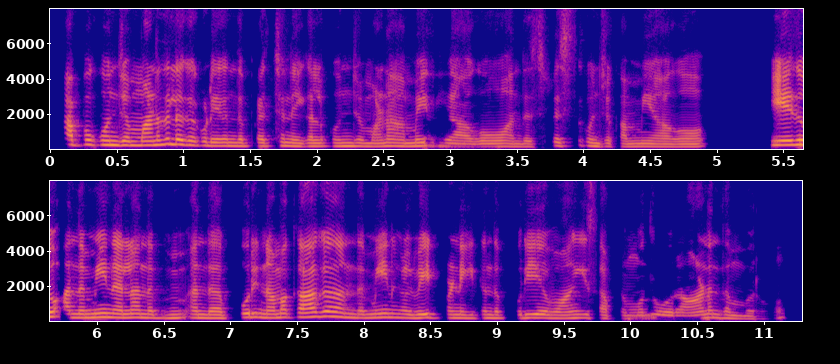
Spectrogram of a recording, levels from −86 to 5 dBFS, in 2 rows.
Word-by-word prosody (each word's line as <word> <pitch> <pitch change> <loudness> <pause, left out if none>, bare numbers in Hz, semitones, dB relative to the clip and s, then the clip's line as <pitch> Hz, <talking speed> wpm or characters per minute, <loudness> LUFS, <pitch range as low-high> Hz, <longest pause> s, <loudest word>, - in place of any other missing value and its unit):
அப்போ 265 0 +1
கொஞ்சம் 235 -2 +3
மனதுல 250 +5 +4
இருக்கக்கூடிய 220 -7 +1
இந்த 190 -1 -1
பிரச்சனைகள் 180 -2 -2
கொஞ்சம் 180 -1 -2
மன 185 +2 -1
அமைதியாகும். 170 -4 -3
அந்த 155 0 -7
ஸ்ட்ரெஸ் 195 +3 -8
கொஞ்சம் 170 -2 -5
கம்மியாகும். 155 -1 -4 0.6
ஏதோ 255 +1 +8
அந்த 210 -1 0
மீனெல்லாம் 215 -1 +4
அந்த 200 -1 -2 0.3
அந்த 195 -1 0 0.2
பொரி 225 +1 0
நமக்காக 235 +4 +4 0.2
அந்த 210 -2 -3
மீன்கள் 215 -3 -1
வெயிட் 200 -1 +1
பண்ணிக்கிட்டு, 190 -1 -3
அந்த 185 - -5
பொரிய 200 +2 +1
வாங்கி 185 +2 -3
சாப்பிடும்போது, 170 +1 -10
ஒரு 170 -1 -7
ஆனந்தம் 185 -4 -4
வரும். 145 +7 -19
190 Hz, 165 wpm, -23 LUFS, 170-215 Hz, 0.6 s, ஏதோ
